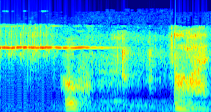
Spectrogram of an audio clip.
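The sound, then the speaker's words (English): A steady, high-pitched doorbell buzz rings continuously for about a second and a half, with a voice briefly speaking over it and again afterward. “The doorbell. Oh, it couldn't be at this hour.”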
